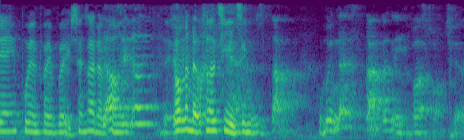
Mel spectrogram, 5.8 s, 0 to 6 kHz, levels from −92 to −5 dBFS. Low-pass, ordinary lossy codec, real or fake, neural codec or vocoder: 5.4 kHz; none; fake; codec, 16 kHz, 2 kbps, FunCodec, trained on LibriTTS, 25 frames a second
